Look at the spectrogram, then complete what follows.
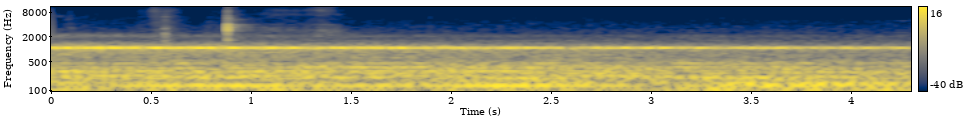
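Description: A horror film's sound-design drone: a steady high ringing tone over a low rumbling hum, with a few faint brief rustles in the first second or so.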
